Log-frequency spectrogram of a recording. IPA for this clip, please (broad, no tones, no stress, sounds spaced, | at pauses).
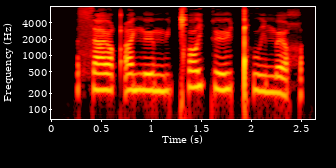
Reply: s a u̯ qʼ ə j ŋ ø m y ǀʰ ɔ i̯ k ø y̯ ǃʰ u i̯ m œ χ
